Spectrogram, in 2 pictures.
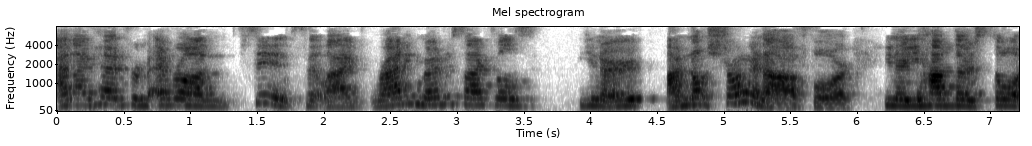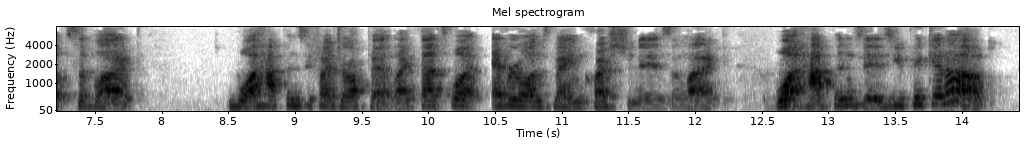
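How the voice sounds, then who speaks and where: A woman with an Australian accent speaks at a moderate pace and medium pitch. Her intonation is lively, and her loudness swings widely. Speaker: motorcycle coach. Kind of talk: podcast interview.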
